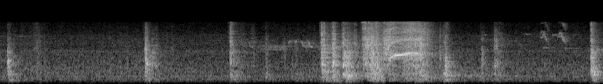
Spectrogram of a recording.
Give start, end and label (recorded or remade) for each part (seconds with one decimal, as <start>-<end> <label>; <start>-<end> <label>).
0.0-6.0 recorded

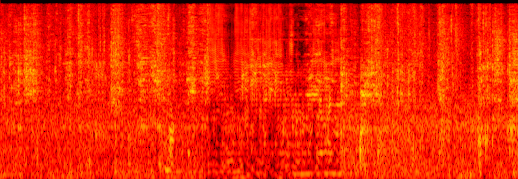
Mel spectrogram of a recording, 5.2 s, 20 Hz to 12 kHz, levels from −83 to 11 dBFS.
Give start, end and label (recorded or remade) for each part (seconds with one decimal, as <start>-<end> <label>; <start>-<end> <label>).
0.0-2.1 recorded; 2.1-3.4 remade; 3.4-5.2 recorded

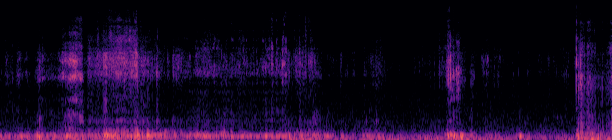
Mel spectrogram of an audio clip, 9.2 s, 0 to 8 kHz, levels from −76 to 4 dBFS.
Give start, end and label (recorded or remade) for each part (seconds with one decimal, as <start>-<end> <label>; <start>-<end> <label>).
0.0-2.8 recorded; 2.8-4.3 remade; 4.3-9.2 recorded

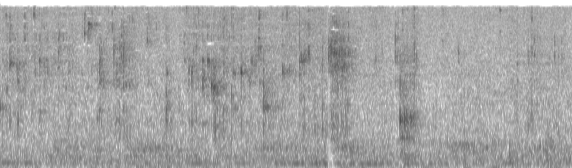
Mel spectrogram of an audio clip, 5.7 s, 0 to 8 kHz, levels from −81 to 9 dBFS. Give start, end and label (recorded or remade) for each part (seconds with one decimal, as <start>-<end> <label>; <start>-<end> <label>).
0.0-5.7 recorded

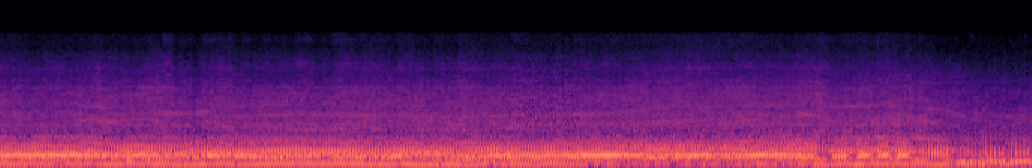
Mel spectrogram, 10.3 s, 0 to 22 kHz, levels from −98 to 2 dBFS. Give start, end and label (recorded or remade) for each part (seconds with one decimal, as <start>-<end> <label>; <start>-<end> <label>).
0.0-5.1 remade; 5.1-5.8 recorded; 5.8-10.3 remade

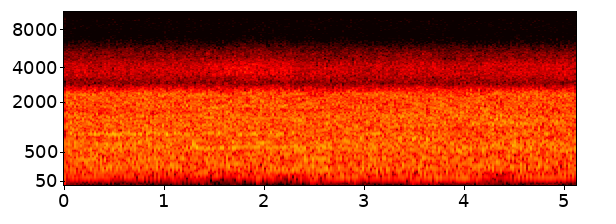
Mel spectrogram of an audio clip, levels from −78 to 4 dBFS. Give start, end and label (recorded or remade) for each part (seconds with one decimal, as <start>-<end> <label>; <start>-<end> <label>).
0.0-1.3 recorded; 1.3-3.0 remade; 3.0-3.4 recorded; 3.4-4.2 remade; 4.2-5.1 recorded

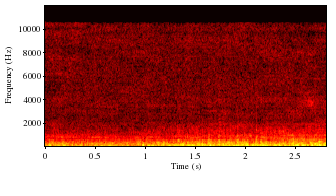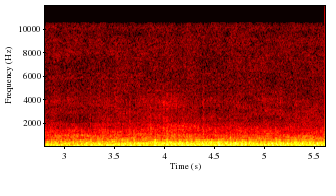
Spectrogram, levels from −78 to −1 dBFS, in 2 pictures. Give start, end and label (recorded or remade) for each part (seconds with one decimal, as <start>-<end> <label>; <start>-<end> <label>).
0.0-5.6 remade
